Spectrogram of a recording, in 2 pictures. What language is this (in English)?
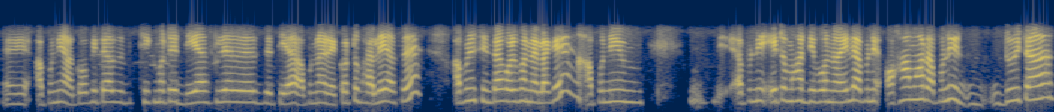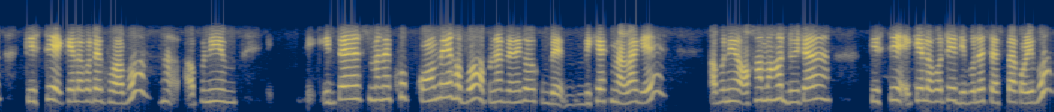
Assamese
